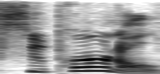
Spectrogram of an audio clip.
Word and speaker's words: Supernal: That's actually, we were called Supernal. So kind of a funky name. People would always get it wrong. But our third record, we called it Rhymes with Eternal, because that was the way we could get people.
